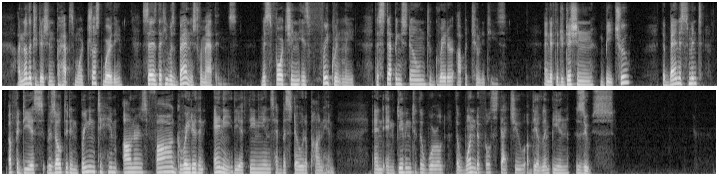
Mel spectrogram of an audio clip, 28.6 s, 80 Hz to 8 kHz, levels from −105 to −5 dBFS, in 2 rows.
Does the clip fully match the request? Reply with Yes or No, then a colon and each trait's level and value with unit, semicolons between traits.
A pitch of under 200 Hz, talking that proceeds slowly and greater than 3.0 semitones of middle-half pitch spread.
Yes: low, 135 Hz; slow, 130 wpm; average, 4.1 semitones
